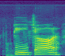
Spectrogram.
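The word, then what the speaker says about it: teacher: हम टी को देखो, टी को पढ़ते हैं ट और ई, ये दोनों एक साथ आया है इसलिए पहले वाले वावेल को पढ़ेंगे ई और एक दूसरे वाले वावेल को साइलेंट रख देंगे। सी एच को पढ़ेंगे च और आर के पहले ई है इसलिए ई को पढ़ना ही नहीं है, डायरेक्ट आर को पढ़ेंगे र। क्या हो गया टीचर।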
